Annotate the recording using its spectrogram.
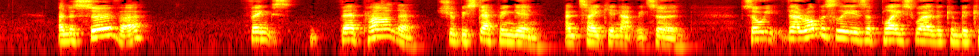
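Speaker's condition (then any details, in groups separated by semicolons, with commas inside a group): No condition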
